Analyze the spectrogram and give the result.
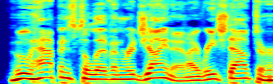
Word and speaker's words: Regina: It's spelled Regina, but you pronounce it Regina.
